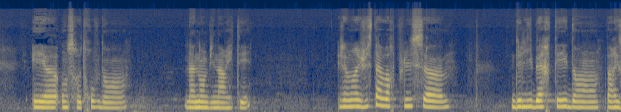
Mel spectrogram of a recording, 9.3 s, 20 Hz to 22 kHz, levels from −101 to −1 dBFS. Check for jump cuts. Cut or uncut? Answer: uncut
